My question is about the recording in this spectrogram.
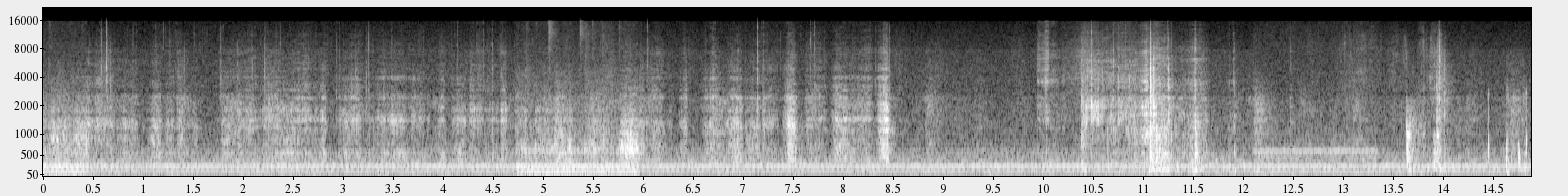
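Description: Faint rubbing and scraping of hands working a piping bag of icing, with a few soft knocks, the loudest about eleven seconds in, over a steady low electrical hum.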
